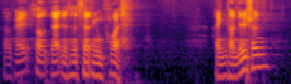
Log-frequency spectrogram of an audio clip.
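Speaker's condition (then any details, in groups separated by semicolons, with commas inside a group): Cleft palate; congenital cleft palate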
